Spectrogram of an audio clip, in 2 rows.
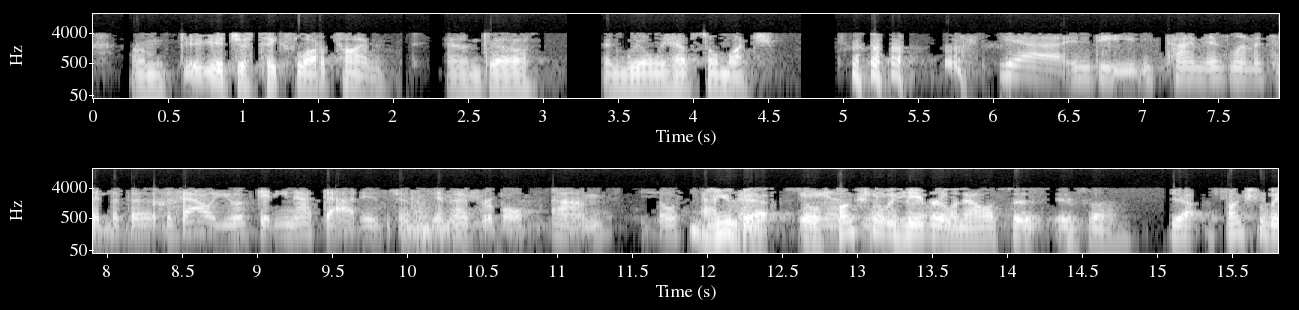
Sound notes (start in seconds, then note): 5.0 laughter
